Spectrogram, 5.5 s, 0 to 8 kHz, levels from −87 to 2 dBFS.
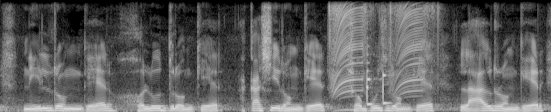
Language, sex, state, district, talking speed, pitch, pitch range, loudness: Bengali, male, Assam, Hailakandi, 120 wpm, 130 Hz, 120-140 Hz, -16 LUFS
